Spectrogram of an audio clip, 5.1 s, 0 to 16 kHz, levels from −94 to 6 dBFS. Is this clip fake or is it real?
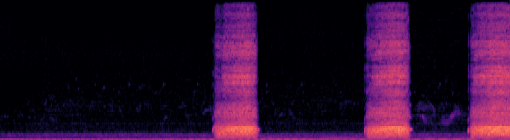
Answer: real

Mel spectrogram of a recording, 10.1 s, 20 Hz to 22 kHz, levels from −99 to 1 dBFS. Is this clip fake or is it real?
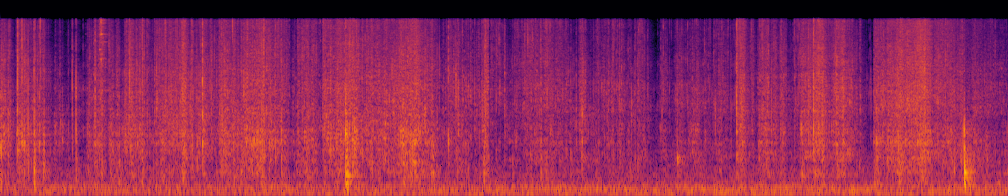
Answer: real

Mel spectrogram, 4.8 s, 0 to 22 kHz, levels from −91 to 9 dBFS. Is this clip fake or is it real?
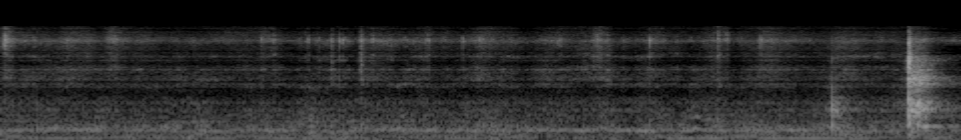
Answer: fake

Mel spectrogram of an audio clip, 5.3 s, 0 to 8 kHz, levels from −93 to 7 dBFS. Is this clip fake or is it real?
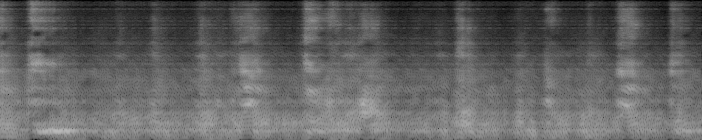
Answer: fake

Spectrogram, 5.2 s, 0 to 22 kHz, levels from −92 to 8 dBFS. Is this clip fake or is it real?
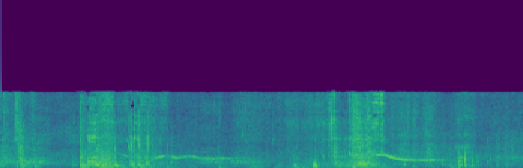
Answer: real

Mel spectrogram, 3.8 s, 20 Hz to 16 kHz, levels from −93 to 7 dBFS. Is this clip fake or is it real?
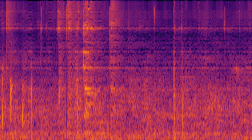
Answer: fake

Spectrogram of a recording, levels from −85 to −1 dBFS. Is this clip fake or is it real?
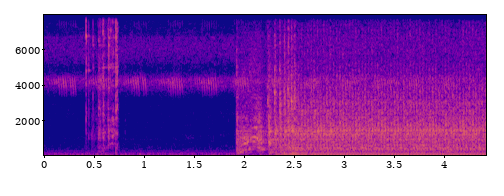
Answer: real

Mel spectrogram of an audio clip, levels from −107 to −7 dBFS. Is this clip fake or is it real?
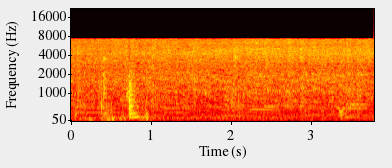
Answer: real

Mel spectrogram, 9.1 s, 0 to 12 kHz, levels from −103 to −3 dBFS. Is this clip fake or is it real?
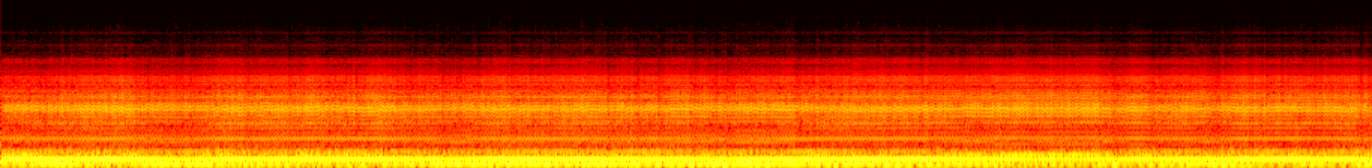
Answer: real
